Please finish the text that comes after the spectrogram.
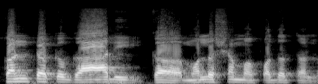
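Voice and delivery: very slow, stretching the syllables; slow metrical chant; drawn-out recitation. Shown as a demonstration. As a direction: chant the old verse, long vowels held. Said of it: "এই যে বলছি".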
